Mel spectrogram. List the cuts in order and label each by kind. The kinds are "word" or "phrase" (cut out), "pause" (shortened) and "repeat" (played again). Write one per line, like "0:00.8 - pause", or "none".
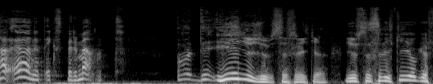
none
